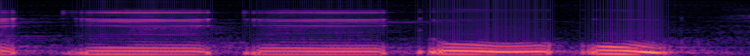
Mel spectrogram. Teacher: next है संवृत, यानी कि क्लोज, जिसमें एकदम बंद रहता है, मुख द्वार लगभग पूरा ही बंद रहता है, यानी कि बहुत थोड़ा सा मुंह खुलेगा तब भी हम बोल सकते हैं इसको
